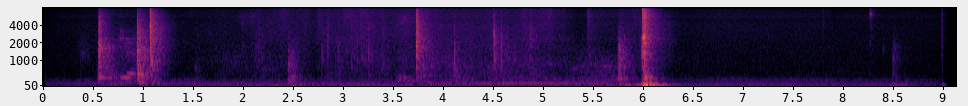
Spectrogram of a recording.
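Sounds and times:
door opening: 0:00.5 - 0:06.4.

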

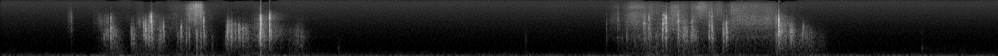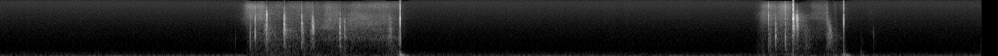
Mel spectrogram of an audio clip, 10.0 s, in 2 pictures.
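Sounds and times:
magazine or newspaper pages flipping: 0:00.4 - 0:01.6, 0:03.0 - 0:04.2, 0:06.2 - 0:07.0, 0:08.8 - 0:09.3.

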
